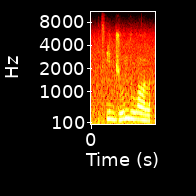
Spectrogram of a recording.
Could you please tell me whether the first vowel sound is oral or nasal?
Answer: oral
